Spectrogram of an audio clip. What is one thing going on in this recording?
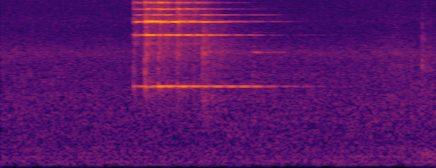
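A small cluster of bells rings brightly and fades.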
